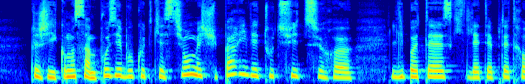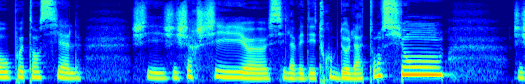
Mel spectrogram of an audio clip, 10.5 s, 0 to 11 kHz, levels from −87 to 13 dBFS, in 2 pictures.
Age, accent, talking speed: 30-49, French, 215 wpm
